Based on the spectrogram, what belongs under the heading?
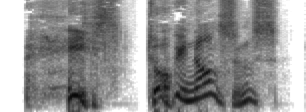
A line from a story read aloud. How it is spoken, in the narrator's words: he laughed, his short wooden laugh, seeming suddenly delighted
